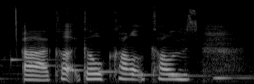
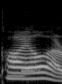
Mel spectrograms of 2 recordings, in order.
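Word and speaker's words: Kaela: Yeah, Zeta, Kana, and the other one, Kalibs. It's so hard to pronounce her name. Kalibs. Oh my god, hold on a minute. Kyla, right? Mm-hmm. Yeah, Kyla.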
